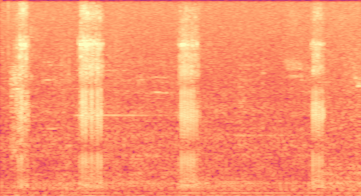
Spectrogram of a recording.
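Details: Cat purr heard as a soft continuous low drone, with four distinct airy bursts spaced about one second apart standing out above it.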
